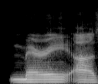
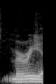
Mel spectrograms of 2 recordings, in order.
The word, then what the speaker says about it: Marie: Nutrisystem from our friend Mary Marie Osmond not marry Marie Osmond no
